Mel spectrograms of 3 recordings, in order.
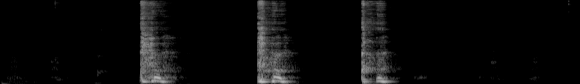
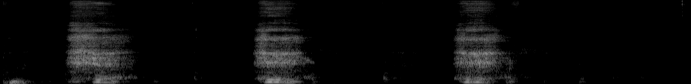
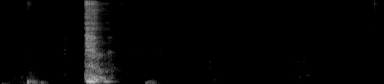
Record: {
  "three_cough_length": "5.8 s",
  "three_cough_amplitude": 14482,
  "three_cough_signal_mean_std_ratio": 0.3,
  "exhalation_length": "6.9 s",
  "exhalation_amplitude": 3758,
  "exhalation_signal_mean_std_ratio": 0.41,
  "cough_length": "3.8 s",
  "cough_amplitude": 16981,
  "cough_signal_mean_std_ratio": 0.19,
  "survey_phase": "beta (2021-08-13 to 2022-03-07)",
  "age": "45-64",
  "gender": "Male",
  "wearing_mask": "No",
  "symptom_headache": true,
  "smoker_status": "Never smoked",
  "respiratory_condition_asthma": false,
  "respiratory_condition_other": false,
  "recruitment_source": "REACT",
  "submission_delay": "0 days",
  "covid_test_result": "Positive",
  "covid_test_method": "RT-qPCR",
  "covid_ct_value": 22.0,
  "covid_ct_gene": "E gene"
}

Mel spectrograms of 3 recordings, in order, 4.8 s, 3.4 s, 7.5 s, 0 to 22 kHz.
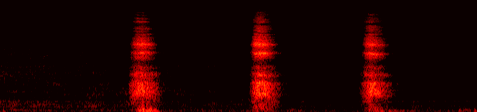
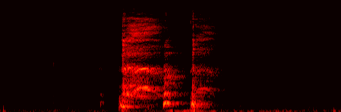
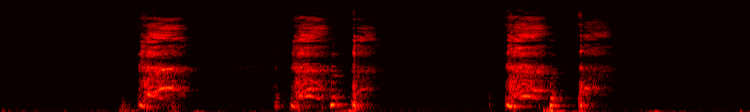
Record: {
  "exhalation_length": "4.8 s",
  "exhalation_amplitude": 2822,
  "exhalation_signal_mean_std_ratio": 0.33,
  "cough_length": "3.4 s",
  "cough_amplitude": 1394,
  "cough_signal_mean_std_ratio": 0.4,
  "three_cough_length": "7.5 s",
  "three_cough_amplitude": 1392,
  "three_cough_signal_mean_std_ratio": 0.44,
  "survey_phase": "alpha (2021-03-01 to 2021-08-12)",
  "age": "45-64",
  "gender": "Female",
  "wearing_mask": "No",
  "symptom_none": true,
  "smoker_status": "Never smoked",
  "respiratory_condition_asthma": false,
  "respiratory_condition_other": false,
  "recruitment_source": "REACT",
  "submission_delay": "2 days",
  "covid_test_result": "Negative",
  "covid_test_method": "RT-qPCR"
}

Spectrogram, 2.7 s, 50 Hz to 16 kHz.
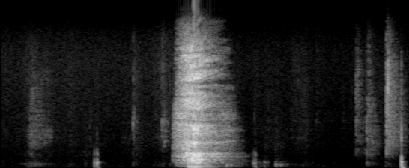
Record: {
  "exhalation_length": "2.7 s",
  "exhalation_amplitude": 32136,
  "exhalation_signal_mean_std_ratio": 0.22,
  "survey_phase": "alpha (2021-03-01 to 2021-08-12)",
  "age": "45-64",
  "gender": "Male",
  "wearing_mask": "Yes",
  "symptom_cough_any": true,
  "symptom_shortness_of_breath": true,
  "symptom_fatigue": true,
  "symptom_headache": true,
  "symptom_onset": "3 days",
  "smoker_status": "Ex-smoker",
  "respiratory_condition_asthma": false,
  "respiratory_condition_other": true,
  "recruitment_source": "Test and Trace",
  "submission_delay": "2 days",
  "covid_test_result": "Positive",
  "covid_test_method": "RT-qPCR",
  "covid_ct_value": 17.1,
  "covid_ct_gene": "ORF1ab gene",
  "covid_ct_mean": 17.3,
  "covid_viral_load": "2100000 copies/ml",
  "covid_viral_load_category": "High viral load (>1M copies/ml)"
}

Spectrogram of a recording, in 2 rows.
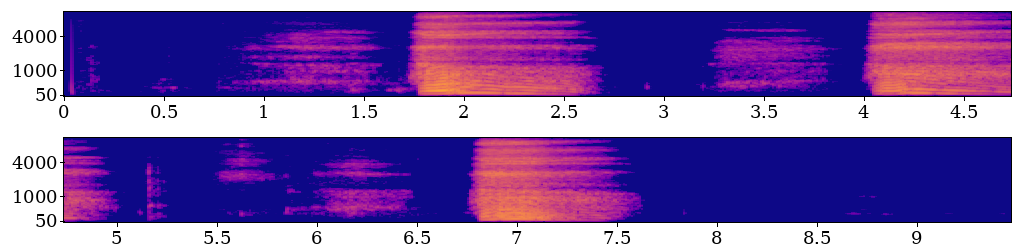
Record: {
  "exhalation_length": "9.5 s",
  "exhalation_amplitude": 21449,
  "exhalation_signal_mean_std_ratio": 0.33,
  "survey_phase": "beta (2021-08-13 to 2022-03-07)",
  "age": "65+",
  "gender": "Male",
  "wearing_mask": "No",
  "symptom_cough_any": true,
  "symptom_runny_or_blocked_nose": true,
  "symptom_fatigue": true,
  "smoker_status": "Never smoked",
  "respiratory_condition_asthma": false,
  "respiratory_condition_other": false,
  "recruitment_source": "Test and Trace",
  "submission_delay": "2 days",
  "covid_test_result": "Positive",
  "covid_test_method": "ePCR"
}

